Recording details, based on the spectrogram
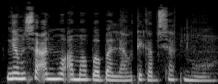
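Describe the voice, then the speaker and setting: A woman with an Ilocano accent playing a calm, sensible confidante in a radio drama. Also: on the high side, a little fast, lightly acted. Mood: concerned.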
